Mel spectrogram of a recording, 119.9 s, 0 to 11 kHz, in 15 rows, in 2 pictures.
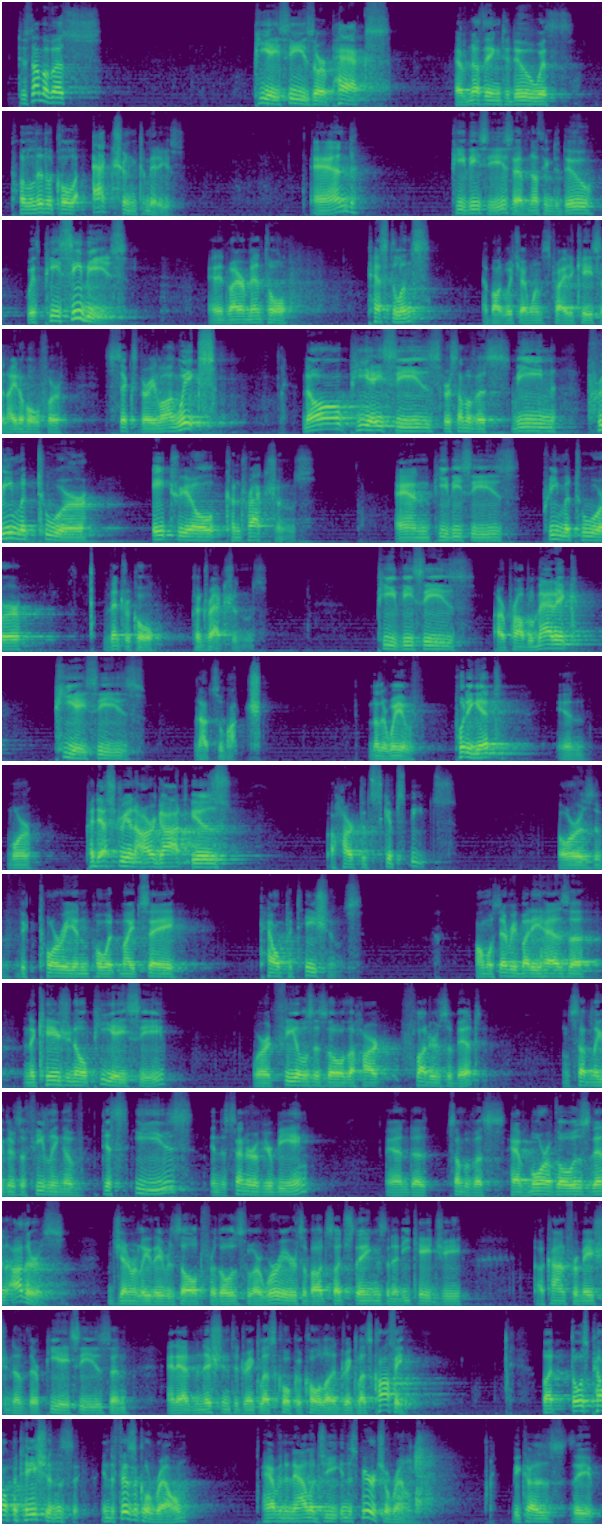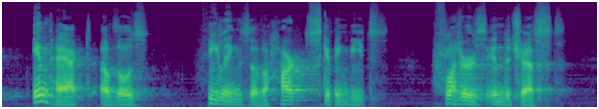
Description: Date: August 22, 2010 (Evening Service)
